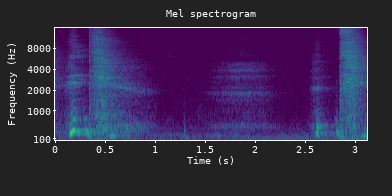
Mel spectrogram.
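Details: Rapid sneezing from a cold: two sharp sneezes, each preceded by a quick intake of breath, with a faint sniff between them.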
